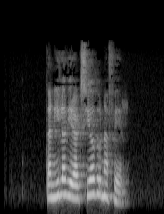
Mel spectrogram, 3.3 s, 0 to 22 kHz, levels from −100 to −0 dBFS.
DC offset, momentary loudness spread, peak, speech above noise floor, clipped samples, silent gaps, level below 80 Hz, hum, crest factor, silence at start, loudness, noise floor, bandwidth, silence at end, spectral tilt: under 0.1%; 11 LU; -12 dBFS; 48 dB; under 0.1%; none; -86 dBFS; none; 18 dB; 0.95 s; -28 LUFS; -75 dBFS; 11 kHz; 0.8 s; -4 dB/octave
